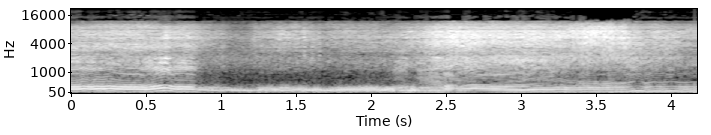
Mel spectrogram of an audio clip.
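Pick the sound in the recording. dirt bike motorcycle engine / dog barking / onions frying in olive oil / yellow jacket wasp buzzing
dirt bike motorcycle engine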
